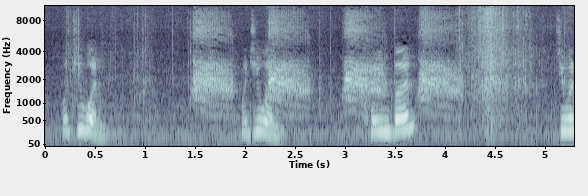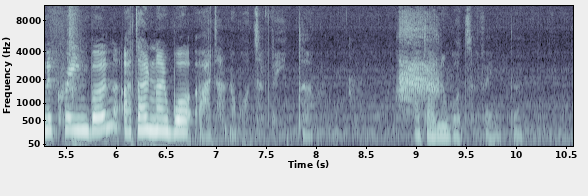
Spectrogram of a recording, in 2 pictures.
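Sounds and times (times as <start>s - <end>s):
speech: 0.2s - 0.8s, 2.0s - 2.5s, 3.2s - 3.9s, 5.2s - 7.2s, 9.0s - 10.2s
pet crow cawing: 1.4s - 4.4s, 8.8s - 9.5s.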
